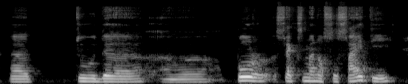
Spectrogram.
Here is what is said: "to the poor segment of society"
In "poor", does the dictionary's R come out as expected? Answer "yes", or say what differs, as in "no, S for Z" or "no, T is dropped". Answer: yes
